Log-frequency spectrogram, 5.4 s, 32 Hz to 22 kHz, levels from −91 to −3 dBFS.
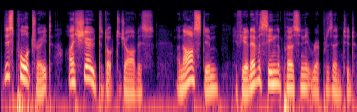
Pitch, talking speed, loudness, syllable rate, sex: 140 Hz, 215 wpm, -18 LUFS, 6.2 syllables/s, male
